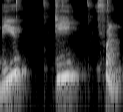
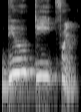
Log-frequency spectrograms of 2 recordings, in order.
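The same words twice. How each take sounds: First: ब्यूटीफुल very slowly, with a long gap after each syllable; teacher counting out the three syllables of ब्यूटीफुल; three separate syllables. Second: ब्यूटीफुल said loud and high, in measured syllables; teacher announcing ब्यूटीफुल in clear, slow parts; syllables sounded out. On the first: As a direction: break ब्यूटीफुल into ब्यू, टी, फुल, each drawn out. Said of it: "तीन syllable". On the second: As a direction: say ब्यूटीफुल slowly and firmly, syllable by syllable. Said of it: "अभी आप देख रहे हैं तीन syllable". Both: Shown as a demonstration.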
